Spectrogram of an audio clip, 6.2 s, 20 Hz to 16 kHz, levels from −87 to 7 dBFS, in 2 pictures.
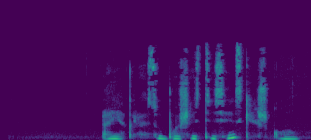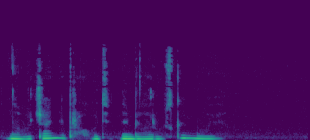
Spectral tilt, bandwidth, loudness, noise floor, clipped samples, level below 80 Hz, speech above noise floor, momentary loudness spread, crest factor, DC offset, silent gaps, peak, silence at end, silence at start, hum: -4 dB/octave; 11.5 kHz; -33 LUFS; -76 dBFS; under 0.1%; -88 dBFS; 43 dB; 10 LU; 16 dB; under 0.1%; none; -18 dBFS; 0.9 s; 1 s; none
